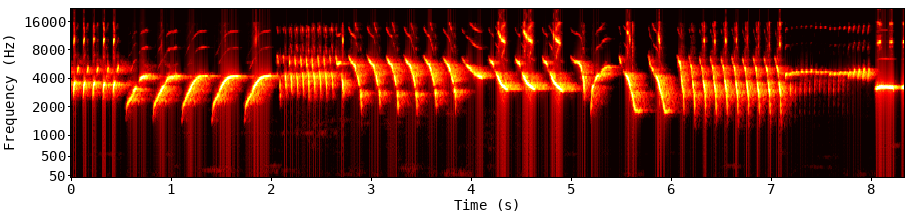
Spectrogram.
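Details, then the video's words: Timbrado canary delivering a beautiful melodic training song: repeated falling swept notes about three per second, bright rolling trills, a held whistle, then a final short note; clean recording. "Timbrado canary singing beautiful melodic songs for training"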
